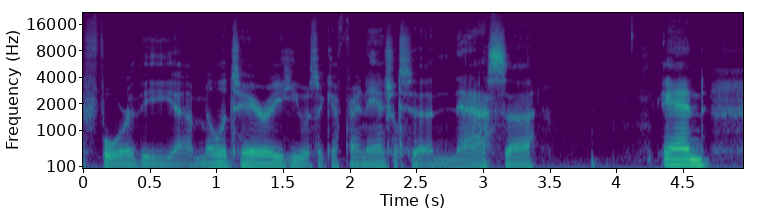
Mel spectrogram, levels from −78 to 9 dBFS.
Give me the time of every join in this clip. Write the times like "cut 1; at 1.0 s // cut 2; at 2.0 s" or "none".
cut 1; at 2.3 s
